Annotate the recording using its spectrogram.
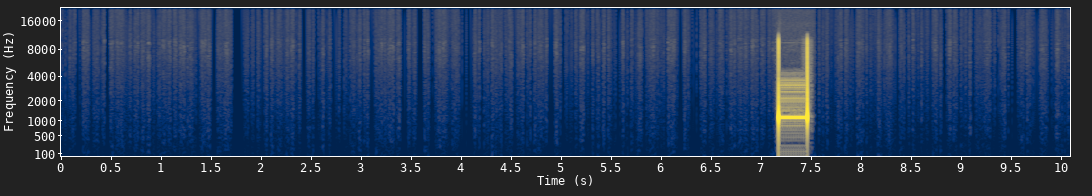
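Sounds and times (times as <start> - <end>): short electronic beep: 7.2 - 7.5.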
